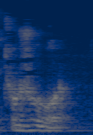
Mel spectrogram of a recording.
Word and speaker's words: toujours: And we follow the same rule, basically, that says that we should not elide to the S of toujours. Mm-hmm. We should just pronounce the R and go on to the next vowel.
